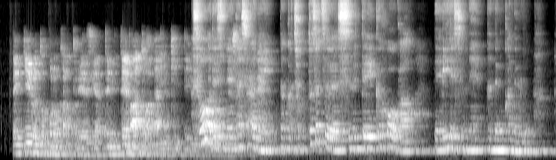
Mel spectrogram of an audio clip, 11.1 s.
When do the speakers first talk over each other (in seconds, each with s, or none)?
3.8 s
